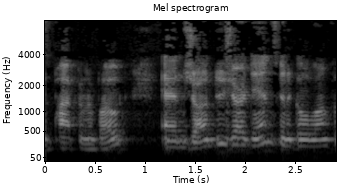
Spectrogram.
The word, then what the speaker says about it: Dujardin: I've been saying Dujardin for ages now. I just think he's the kind of guy they're going to go with. And you're finally pronouncing it correctly.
